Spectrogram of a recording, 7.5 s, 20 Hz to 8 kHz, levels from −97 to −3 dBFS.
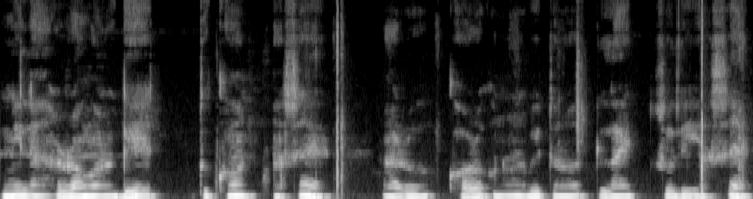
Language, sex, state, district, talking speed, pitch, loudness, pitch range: Assamese, male, Assam, Sonitpur, 90 wpm, 195 Hz, -14 LUFS, 190-205 Hz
